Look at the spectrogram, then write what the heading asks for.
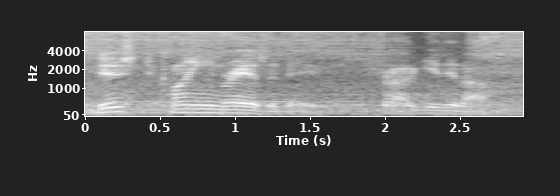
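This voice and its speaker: Over noticeable background noise and audible room echo, a man with a medium pitch speaks with lively intonation. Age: 60s. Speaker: small engine mechanic. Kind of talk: tutorial. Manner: casual, conversational.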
